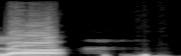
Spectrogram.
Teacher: तो देखिए, ला जो होता है इसे हम कहेंगे यहाँ पर पार्श्विक, है ना। तो जब ला को हम बोलते हैं तो हवा जो होती है जीभ के बगल से निकल जाती है ना। तो ये एक यहाँ पर पार्श्विक व्यंजन होता है।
